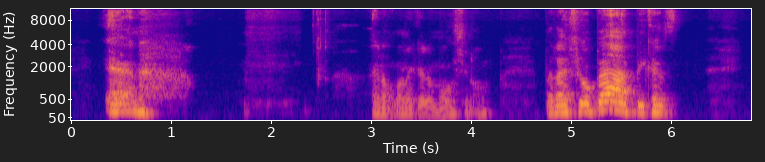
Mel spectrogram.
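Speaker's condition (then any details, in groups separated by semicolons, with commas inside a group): Cerebral palsy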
